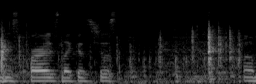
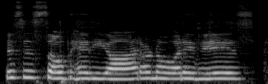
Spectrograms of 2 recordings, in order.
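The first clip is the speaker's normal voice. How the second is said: voice acting weird; 7 semitones higher, 6 dB louder than usual. Real, not acted. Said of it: "my voice is, like, acting weird".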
